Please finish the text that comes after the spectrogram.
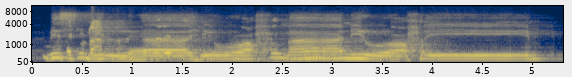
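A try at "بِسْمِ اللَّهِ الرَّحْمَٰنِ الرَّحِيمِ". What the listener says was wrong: জি মাশাআল্লাহ, টানটা একটু বেশি করে।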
